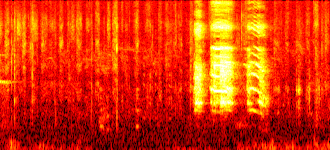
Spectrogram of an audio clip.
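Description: Chickens heard on a farm: after a few seconds of quiet rustling, a rooster crows loudly and close by in a few bursts alongside some clucking.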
